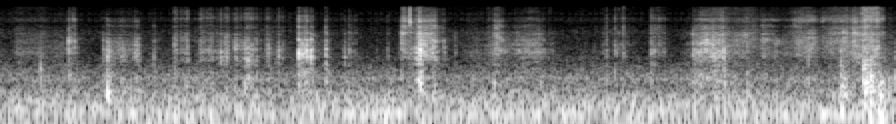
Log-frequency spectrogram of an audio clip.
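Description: Faint, scattered snips and rustles of scissors cutting through paper and the paper being handled.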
